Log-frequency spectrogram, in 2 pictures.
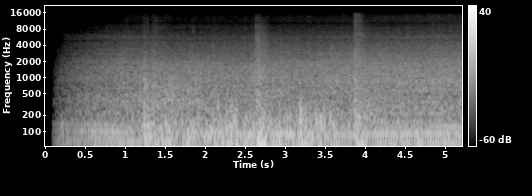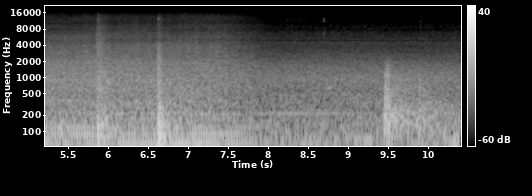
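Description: Street ambience with a steady low rumble of road traffic that eases off in the second half, broken by about half a dozen sharp knocks.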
